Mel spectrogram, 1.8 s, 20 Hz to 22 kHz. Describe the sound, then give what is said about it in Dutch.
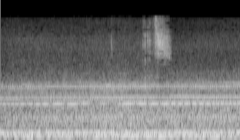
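A loud, steady electric drivetrain whine with strong tonal hum and road rumble, heard from inside the cabin of a Jaguar I-Pace electric car accelerating hard uphill at about 207 km/h, sounding somewhat like an angry tram. “Dus dat op het moment dat je gas geeft of stroom geeft, ik weet niet meer hoe welke termen daar aan moeten gaan geven straks, dat hij gewoon ja, wel een soort hele boze tram nadoet. Gewoon echt herrie maakt.”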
